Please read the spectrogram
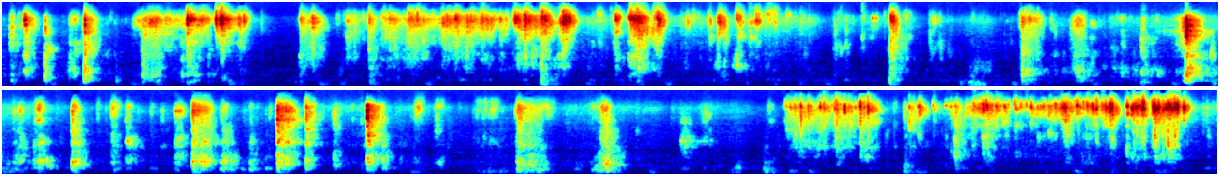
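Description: Cellophane-wrapped trading-card packs being handled on a table: irregular plastic crinkling with light clicks and taps, in longer crinkly stretches a couple of seconds in and near the end.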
